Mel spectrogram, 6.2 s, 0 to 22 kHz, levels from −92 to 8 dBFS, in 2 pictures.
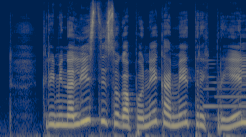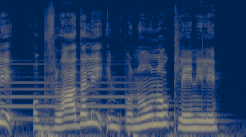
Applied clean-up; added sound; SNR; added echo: none; Wind instrument, woodwind instrument; 18 dB; none.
